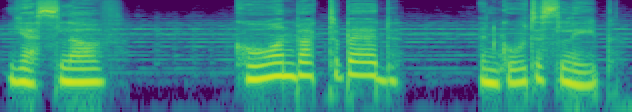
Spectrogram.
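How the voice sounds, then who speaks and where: A woman's voice: mid-range voice, slow pace, darkish tone, breathy edge, faint music behind. A woman playing a cruel, gloating immortal enchantress in an audio drama, taunting and theatrical, savoring her words. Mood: soothing, falsely sweet. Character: gloating, cruel immortal enchantress who transforms people into swans.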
